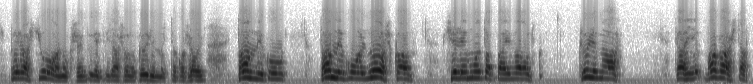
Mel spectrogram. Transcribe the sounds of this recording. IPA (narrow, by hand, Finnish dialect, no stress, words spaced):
peræst juhɑnukseˑ ʋiel pitæs olːɑ kylmyːtːæ ko se olʲ tɑmːikuː tɑmːikuː olʲ nuoskɑː silː ei montɑ pæiʋæː olt kylmæː tɑhi pɑkɑsʲtɑ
